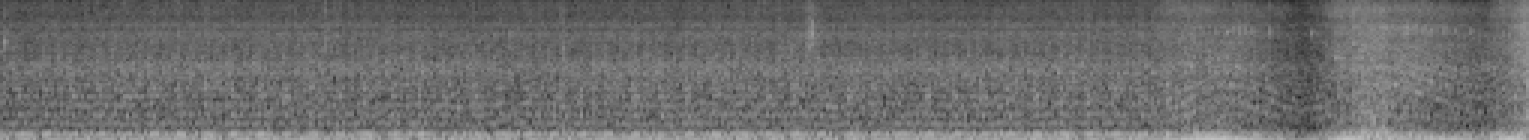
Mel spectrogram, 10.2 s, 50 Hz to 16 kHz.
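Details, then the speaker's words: Carbureted Camaro V8 with electric fuel pump, owner asks whether it's cammed, before fitting an adjustable throttle and kickdown cable bracket: deep, steady idle rumble, then quick throttle blips rising and falling cleanly; strong, healthy revving with no knocks or misses. "Alright, so now that you've heard this beast and all of its madly horsepower, we're going to be putting on this little adjustable bracket so I can have the power that you guys hear at the pedal, the pass."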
